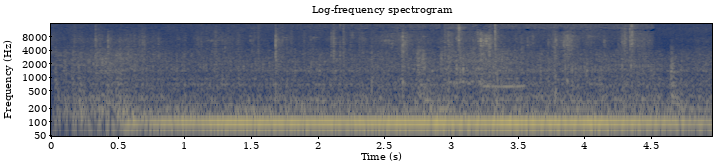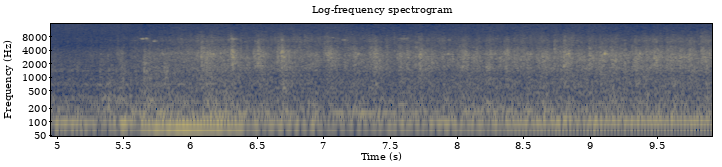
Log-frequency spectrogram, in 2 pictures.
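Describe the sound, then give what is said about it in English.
Horse hooves clip-clop in a steady walking rhythm beneath a continuous low rumble and rattling, like a cart or farm implement rolling along. No one speaks. “A simpler horse and low horsepower life, as it used to be on many farms in the 1940s and 50s. Whoa!”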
